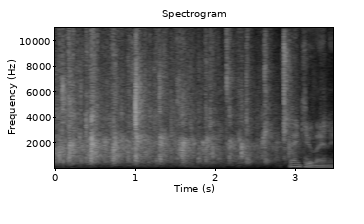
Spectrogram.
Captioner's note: applause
